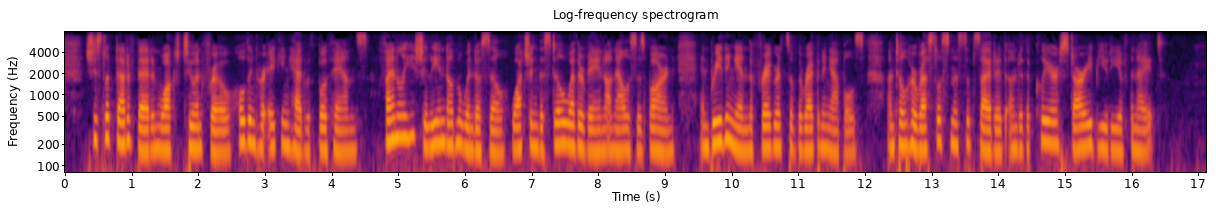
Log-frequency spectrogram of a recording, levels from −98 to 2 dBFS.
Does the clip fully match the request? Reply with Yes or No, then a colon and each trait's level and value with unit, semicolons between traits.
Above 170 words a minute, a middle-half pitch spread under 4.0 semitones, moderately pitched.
Yes: average, 185 wpm; average, 3.4 semitones; medium, 175 Hz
